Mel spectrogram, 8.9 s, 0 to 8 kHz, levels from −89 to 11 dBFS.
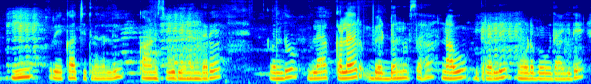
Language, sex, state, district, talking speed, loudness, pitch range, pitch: Kannada, female, Karnataka, Koppal, 90 wpm, -18 LUFS, 210-245 Hz, 225 Hz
